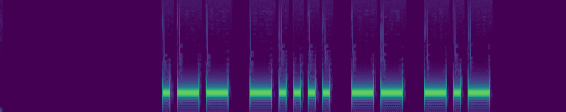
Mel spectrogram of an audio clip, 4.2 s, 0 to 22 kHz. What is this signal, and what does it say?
Morse code, heard as a keyed tone, about 21 wpm, 700 Hz. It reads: W6MK
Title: USA Call Signs - 4 Characters - 2x Character Spacing - 22wpm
